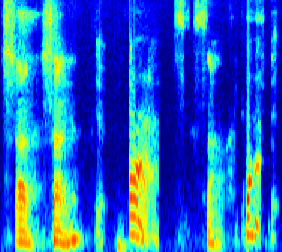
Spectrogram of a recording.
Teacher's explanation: Lembut, nggak ada desisan sin ya.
